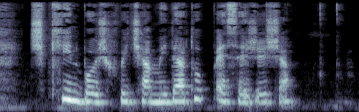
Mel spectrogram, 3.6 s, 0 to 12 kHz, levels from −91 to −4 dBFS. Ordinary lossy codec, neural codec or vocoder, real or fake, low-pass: AAC, 64 kbps; none; real; 10.8 kHz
